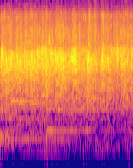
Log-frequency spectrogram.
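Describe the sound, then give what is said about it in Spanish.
An audience claps steadily, giving a loud round of applause to the Lord, a dense wash of applause from many hands at strong, even volume with a faint hum of voices beneath. “Vamos a darle ese aplauso fuerte al Señor.”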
